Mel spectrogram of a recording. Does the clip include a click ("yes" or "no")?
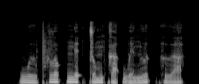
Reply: no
